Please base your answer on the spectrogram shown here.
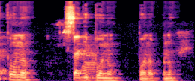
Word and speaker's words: Puno: Mas qual, qual que é, qual que é a pronúncia de Puno em espanhol? É Puno mesmo? É Puno.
